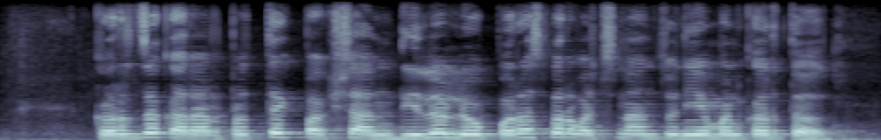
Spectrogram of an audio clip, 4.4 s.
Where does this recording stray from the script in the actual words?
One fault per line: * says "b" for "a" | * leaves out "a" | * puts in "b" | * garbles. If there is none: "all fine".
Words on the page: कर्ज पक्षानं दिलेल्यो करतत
* puts in "करार प्रत्येक"
* puts in "परस्पर वचनांचो नियमन"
